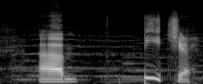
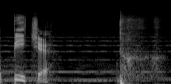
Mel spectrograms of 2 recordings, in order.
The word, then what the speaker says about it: Bice: Bice, in Italian, so she's Italian, apparently. So, Bice. I'd probably say Bici more than anything, but we'll, Bice, because it's Italian.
